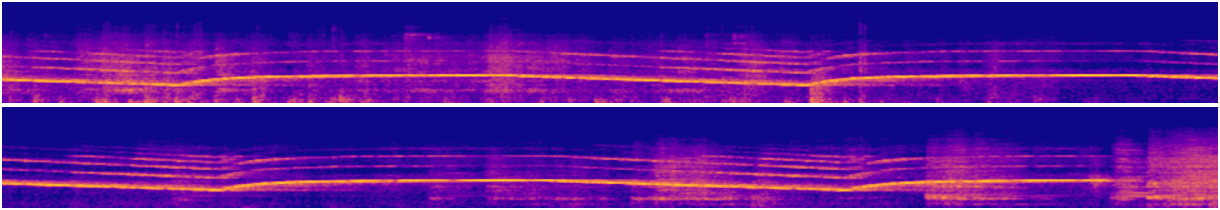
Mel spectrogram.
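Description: Siren wailing in a slow cycle: the tone holds high, slides down over about two seconds, then swoops quickly back up, repeating about every four to five seconds. It cuts off just before the end, and a few scattered knocks sound beneath it.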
